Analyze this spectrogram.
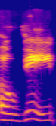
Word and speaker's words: of: short e we have words like of which sounds like ov but is actually o-f we have the word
